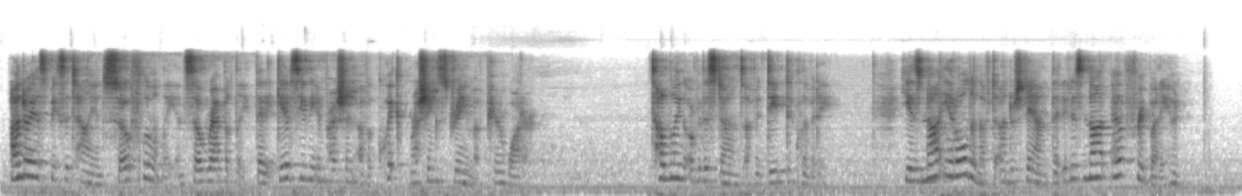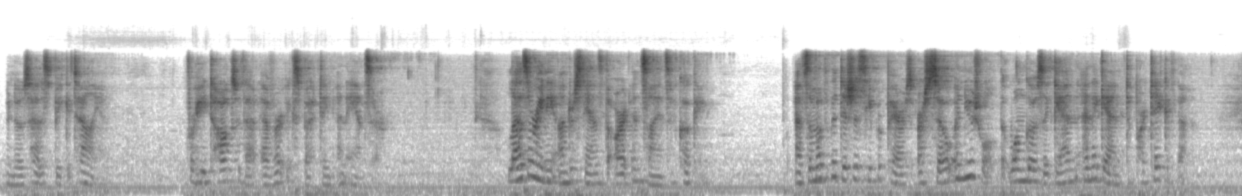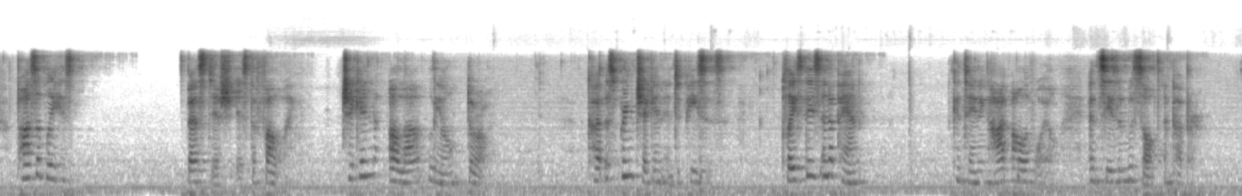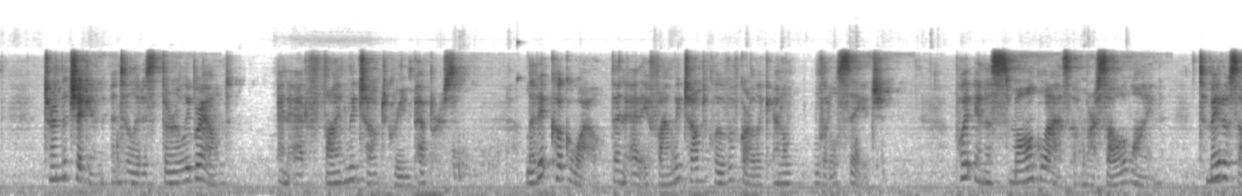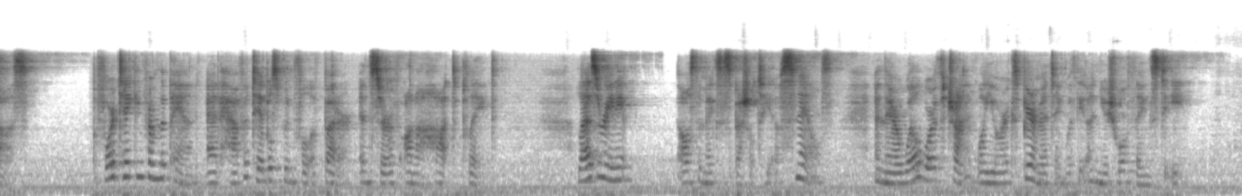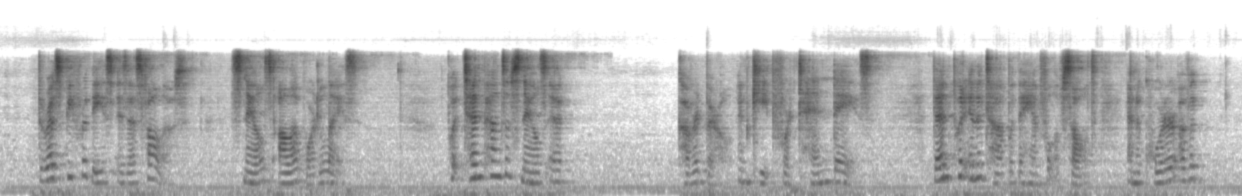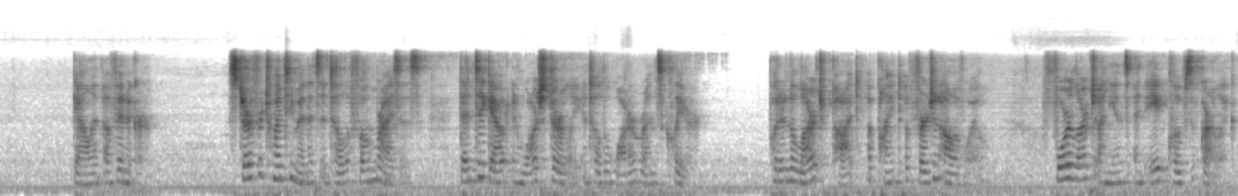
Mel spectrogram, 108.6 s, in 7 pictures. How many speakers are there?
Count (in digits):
1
